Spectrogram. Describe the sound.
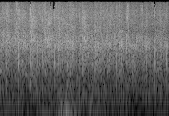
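Loud audience applause at a speech after a playwright is pointed out in the room, a dense, even wash of many hands clapping that holds steady for the whole clip.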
